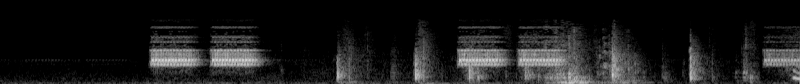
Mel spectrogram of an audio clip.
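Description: Telephone ringing in the British double-ring pattern: a pair of short rings about every three seconds, three pairs in all, the last starting near the end. Between the second and third pairs come a few knocks and thuds.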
